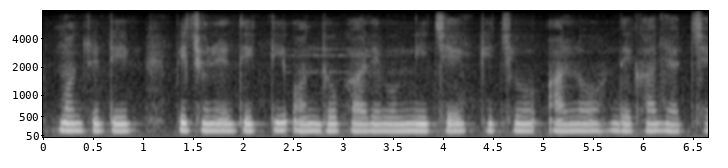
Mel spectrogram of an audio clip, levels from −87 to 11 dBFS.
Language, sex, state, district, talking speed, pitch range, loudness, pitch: Bengali, female, West Bengal, Kolkata, 90 wpm, 160-165 Hz, -17 LUFS, 165 Hz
